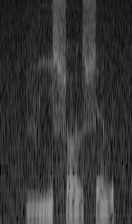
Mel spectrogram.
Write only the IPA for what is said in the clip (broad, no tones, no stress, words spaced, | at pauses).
viɬɔlɬəl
